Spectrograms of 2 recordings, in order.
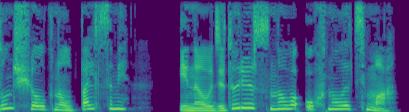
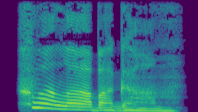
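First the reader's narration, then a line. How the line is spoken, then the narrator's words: Irreverent, through gritted teeth. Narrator (Russian): далеким от благочестия тоном процедила Катисса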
